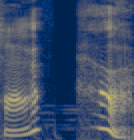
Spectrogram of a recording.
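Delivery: high, squeaky, swooping game-creature noises. Doing an impression during a chat: Minecraft villager impression. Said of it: "my impression of the, uh, the, uh, uh, Minecraft villager".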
